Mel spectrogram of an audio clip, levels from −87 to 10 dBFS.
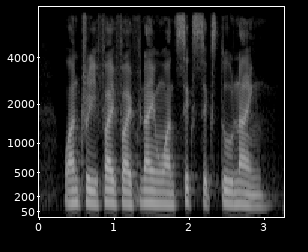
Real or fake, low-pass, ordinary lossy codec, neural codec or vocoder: real; 7.2 kHz; none; none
